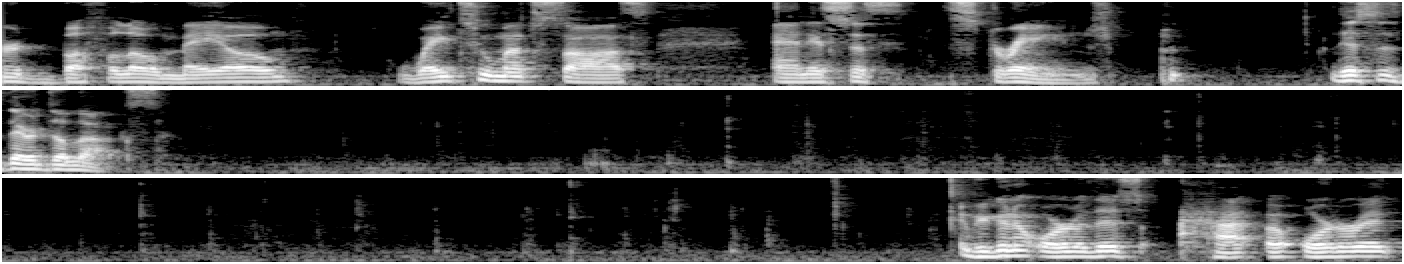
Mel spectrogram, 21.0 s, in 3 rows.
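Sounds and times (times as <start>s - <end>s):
chewing crispy food: 4.0s - 20.0s.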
